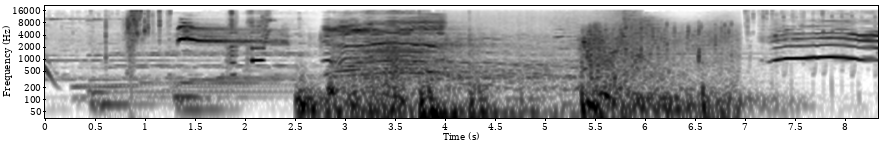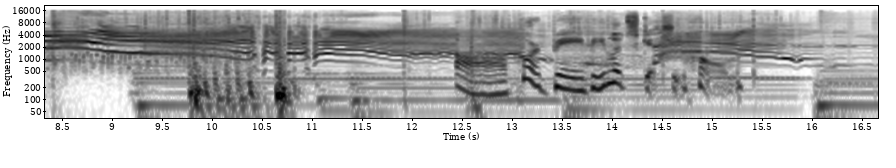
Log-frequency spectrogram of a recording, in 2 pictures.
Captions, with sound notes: [squawking] [splatting] [crying] Oh, poor baby. Let's get you home. [crying]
